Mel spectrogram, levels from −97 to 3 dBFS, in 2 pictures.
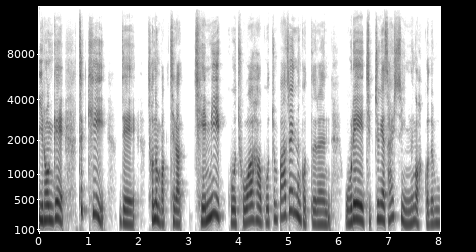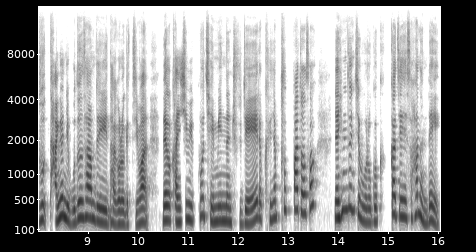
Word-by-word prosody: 이런 210 0 +6
게 225 -4 +4 0.3
특히 315 - -1 0.3
이제 165 -5 0 0.2
저는 215 -1 +3
막 165 0 -5
제가 165 -3 -1 0.2
재미있고 240 -1 +2
좋아하고 185 +1 0
좀 220 - -5
빠져 265 +7 -1
있는 290 -7 +1
것들은 160 -3 -4 0.3
오래 210 +3 +7
집중해서 205 +2 -2
할 240 - -2
수 255 -3 -6
있는 170 -2 -2
것 195 - +2
같거든 165 +1 -6
무 210 +1 -2
당연히 220 +3 +4
모든 195 +7 +1
사람들이 205 -8 +2
다 170 -4 -4
그러겠지만 160 +2 -1 0.3
내가 205 0 +3
관심 195 +3 -1
있고 215 +6 -5
재미있는 195 -4 0
주제에 175 +1 -1
이러 230 -1 -2
그냥 230 +4 -5
푹 340 +1 -9
빠져서 350 +3 +1 0.4
그냥 235 0 +5
힘든지 340 -2 -1
모르고 190 -2 -2
끝까지 270 +6 -2
해서 240 -1 -2
하는데 205 - -1
205 Hz, 355 characters per minute, -24 LUFS, 180-245 Hz, 0.4 s, 오래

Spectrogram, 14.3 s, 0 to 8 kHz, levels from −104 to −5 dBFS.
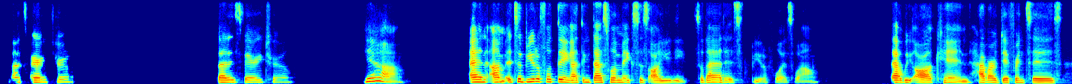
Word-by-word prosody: That's 220 -1 -8
very 210 +1 +1
true. 230 +1 -9 2.0
That 205 -1 +3
is 210 -1 -7
very 210 +1 -6
true. 210 0 -18 1.0
Yeah. 300 +5 +1 1.0
And, 225 +1 +6
um, 220 - +4
it's 225 - -1
a 260 - +7
beautiful 255 +1 +2
thing, 235 -4 +2
I 190 - +2
think 210 +1 -6
that's 205 0 +3
what 205 -1 +1
makes 200 0 -5
us 195 - -6
all 175 - +1
unique, 175 0 -5
so 200 - -7
that 205 +1 0
is - - -7
beautiful - - -13
as - - -13
well. - - -15 1.0
That 200 -1 +6
we 195 - +1
all 185 - +4
can 100 - -6
have 195 0 +4
our 195 -1 +2
differences, 180 -1 +1
205 Hz, 145 wpm, -28 LUFS, 190-220 Hz, 2.0 s, a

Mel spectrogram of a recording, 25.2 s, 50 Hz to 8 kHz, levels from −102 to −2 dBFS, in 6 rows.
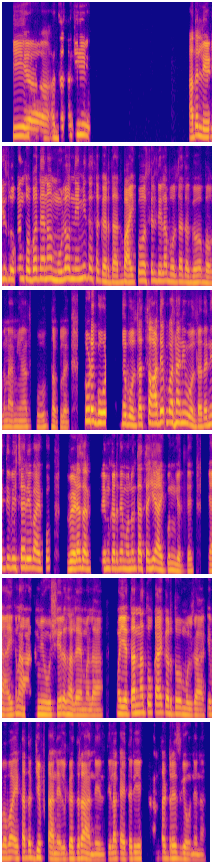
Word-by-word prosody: की 190 +1 -1
अ 175 - +3 0.2
अ, 145 0 -5
जसं 190 +8 -5
की 220 -1 +1 2.1
आता 150 +7 +3
लेडीज 185 +3 +3
लोकांसोबत 205 +1 0
आहे 210 - +2
ना, 220 +1 +1
मुलं 205 +2 +1
नेहमीच 220 +3 -1
असं 205 -2 -3
करतात. 140 -4 -1
बायको 140 +4 +1
असेल 170 +1 -6
तिला 170 0 -2
बोलतात 150 -1 -3
"अगं 135 +1 -3
बघ 125 -1 -5
ना, 130 -1 -4
मी 130 - -5
आज 130 - -6 0.2
खूप 125 +2 -7
थकलोय" 115 -2 -5 0.3
थोडे 250 0 +7
गोड 215 0 +8 0.3
शब्द 190 0 +2
बोलतात, 175 0 +2
साधेपणाने 215 +1 +4
बोलतात 155 -8 0
आणि 165 +4 0
ती 205 - -1
बिचारी 195 0 +2
बायको, 175 +1 -1 0.4
वेड्यासारखी 170 0 +5 0.2
प्रेम 170 +1 -1
करते 175 0 0
म्हणून 170 +2 -1
त्याचंही 175 +1 0
ऐकून 145 -3 0
घेते. 125 -1 -4 0.4
"ए - - 0
ऐक 125 +2 -1
ना, 150 -1 -1
आज 125 +1 -6
मी 135 - +2
उशीर 145 +4 -1
झालाय 125 -3 0
मला". 115 0 -4 0.3
मग 150 - +4
येतांना 155 +4 +6
तो 175 - +1
काय 170 -1 +4
करतो 145 -2 +1
मुलगा, 125 -1 -3
की 135 - -6
बाबा 140 +1 0
एखादं 140 +2 -1
गिफ्ट 150 -3 +1
आणेल, 120 -1 0
गजरा 135 +1 +2
आणेल, 110 -1 -3
तिला 130 +1 -3
काहीतरी 125 +2 -2
एक 130 - -1
चांगलं 130 +2 -7
ड्रेस 135 -1 0
घेऊन 120 -3 -4
येणार. 110 -1 -8
150 Hz, 165 wpm, -21 LUFS, 130-185 Hz, 2.1 s, गोड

